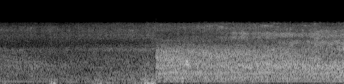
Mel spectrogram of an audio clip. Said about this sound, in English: It's one thing to walk down this hill, quite a different thing to walk up it. But I'm a bit nervous because as I walk down the hill, the cars are coming from behind me. I can't see them coming, and the footpath is narrow.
